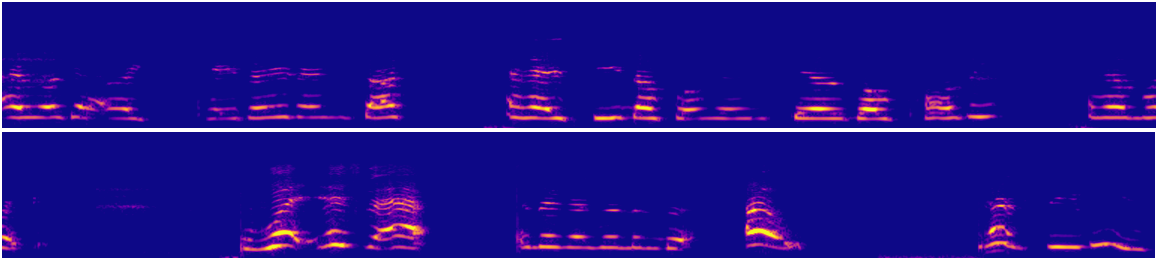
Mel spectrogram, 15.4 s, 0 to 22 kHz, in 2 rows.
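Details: Dysarthria in a 23-year-old woman with cerebral palsy since birth after premature birth at 27 weeks, a more advanced form affecting the brain's balance centre; she uses a wheelchair and links her prematurity to the stability of her speech.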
